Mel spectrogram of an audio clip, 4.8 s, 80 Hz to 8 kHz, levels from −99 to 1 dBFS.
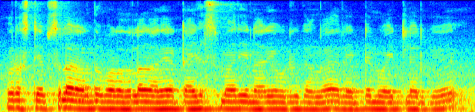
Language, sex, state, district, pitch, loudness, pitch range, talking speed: Tamil, male, Tamil Nadu, Namakkal, 140 Hz, -13 LUFS, 135-145 Hz, 175 wpm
